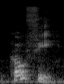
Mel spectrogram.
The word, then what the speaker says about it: Ko-fi: Um and uh give to the uh Kofhei rhymes with no fee as Martin Popoff used to say.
